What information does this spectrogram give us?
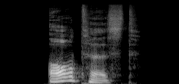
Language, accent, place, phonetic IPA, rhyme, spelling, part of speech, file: German, Germany, Berlin, [ˈɔʁtəst], -ɔʁtəst, ortest, verb, De-ortest.ogg
- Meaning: inflection of orten: 1. second-person singular present 2. second-person singular subjunctive I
